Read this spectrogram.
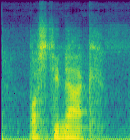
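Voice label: "pastinaak", Dutch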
